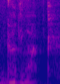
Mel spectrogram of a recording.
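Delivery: ordinary delivery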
